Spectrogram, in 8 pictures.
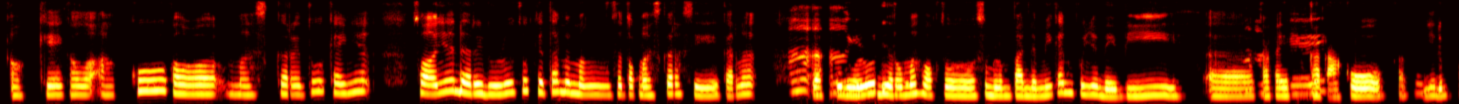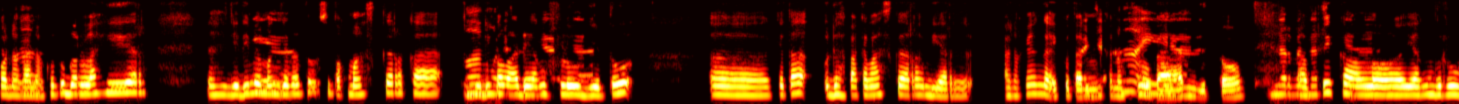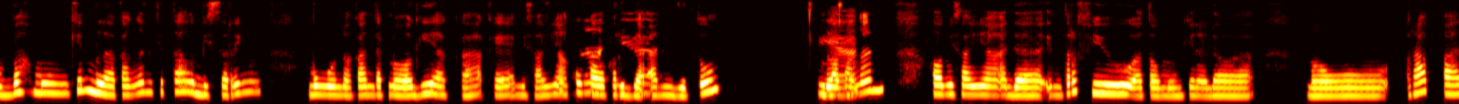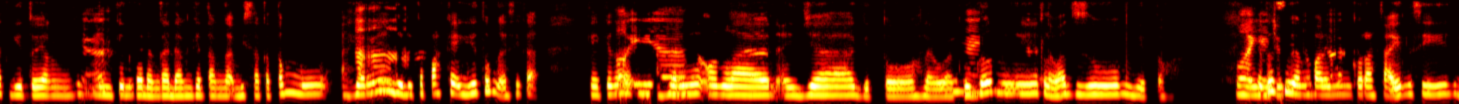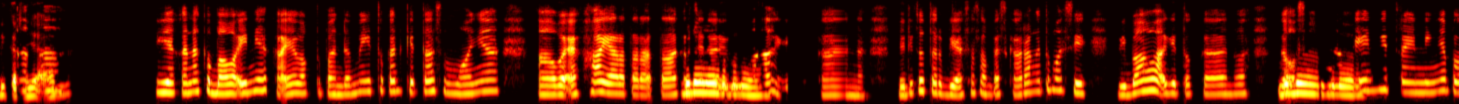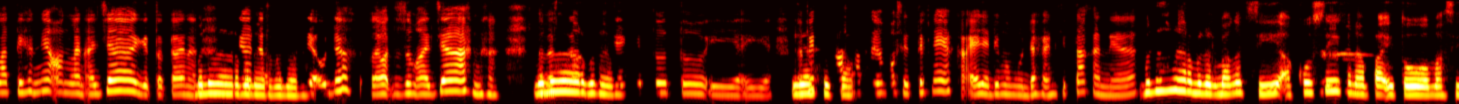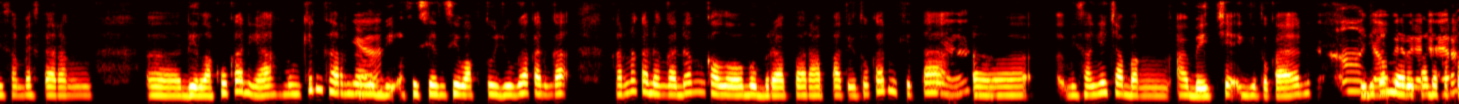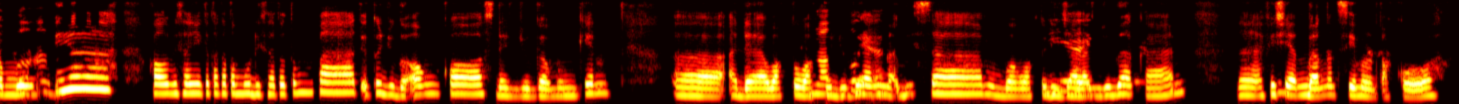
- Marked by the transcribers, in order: distorted speech; in English: "baby"; tongue click; static; tapping; other background noise; mechanical hum; in English: "training-nya"; laughing while speaking: "nah"
- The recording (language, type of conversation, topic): Indonesian, unstructured, Bagaimana kamu melihat perubahan gaya hidup setelah pandemi?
